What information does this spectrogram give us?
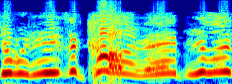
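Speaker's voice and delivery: put-on child yelling. Retelling a fall down the stairs: imitating a child yelling. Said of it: "my child is at the top of the stairs yelling".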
